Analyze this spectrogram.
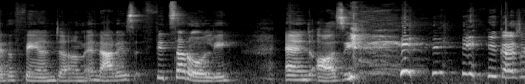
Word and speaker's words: Fizzarolli: fandom and that is fitzeri and Aussie you guys are going to be like why are you saying it like that I'm learning Italian so that's how it would be pronounced in Italian if you are Italian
